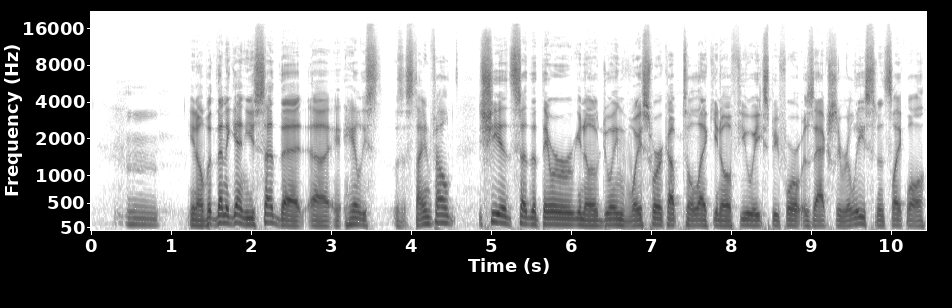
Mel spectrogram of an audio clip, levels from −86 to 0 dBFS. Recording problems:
none

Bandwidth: 17.5 kHz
